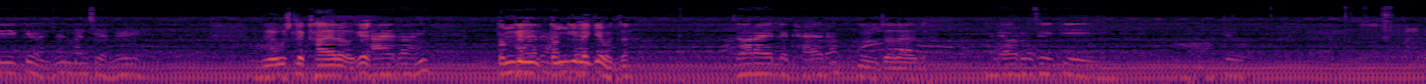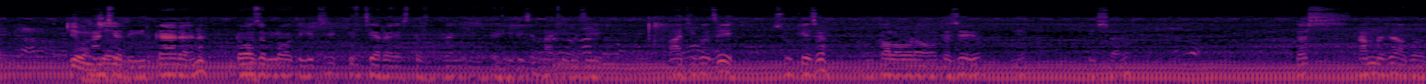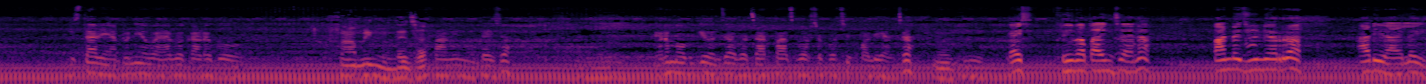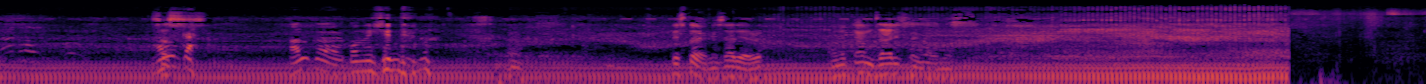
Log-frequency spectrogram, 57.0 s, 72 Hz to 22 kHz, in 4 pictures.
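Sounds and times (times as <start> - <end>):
people talking: 0.0 - 1.5, 5.0 - 6.4, 7.2 - 11.1, 11.7 - 12.6, 13.7 - 26.3, 29.2 - 31.0, 31.7 - 33.8, 35.0 - 43.6, 44.2 - 44.9, 45.6 - 48.2, 49.5 - 52.6
small engine running: 0.0 - 57.0.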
